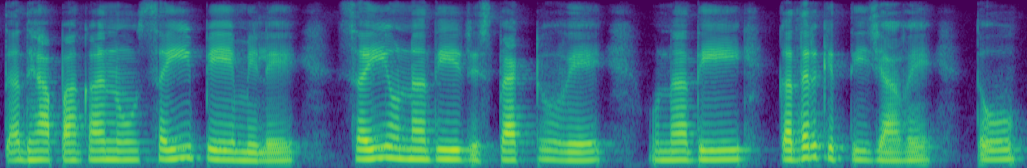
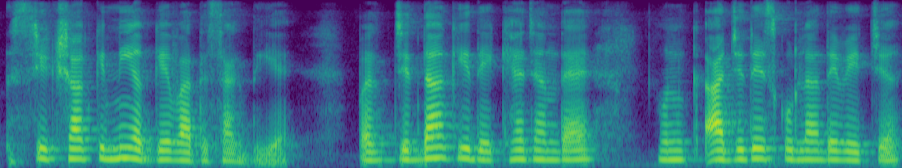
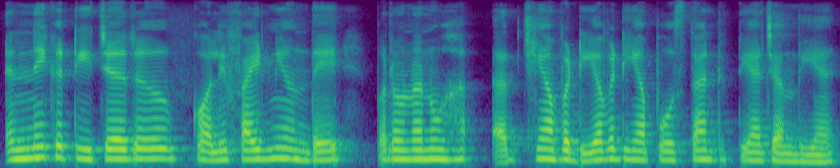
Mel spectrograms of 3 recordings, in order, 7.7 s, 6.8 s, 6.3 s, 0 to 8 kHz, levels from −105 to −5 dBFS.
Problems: background sounds at intervals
